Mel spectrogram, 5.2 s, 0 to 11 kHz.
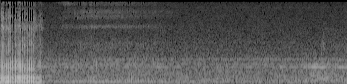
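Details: Molly, an 11-year-old female English bulldog, sleeping on a couch gives one loud, rough, rattling snore, then breathes quietly; her snoring is loud enough to hear from upstairs.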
